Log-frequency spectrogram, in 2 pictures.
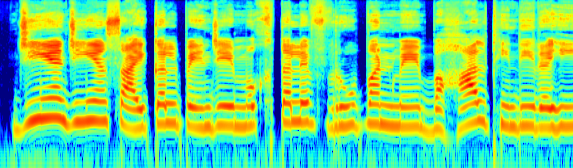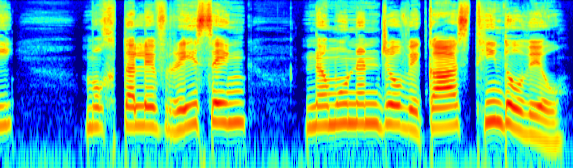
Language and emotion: Sindhi, neutral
